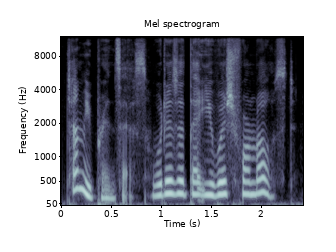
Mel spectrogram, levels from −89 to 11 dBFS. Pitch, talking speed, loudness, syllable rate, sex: 235 Hz, 270 wpm, -16 LUFS, 5.3 syllables/s, female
